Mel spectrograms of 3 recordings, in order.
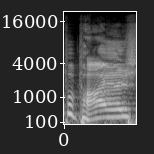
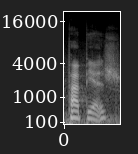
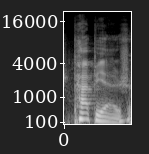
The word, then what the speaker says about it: Papież: papay to the pro did I say it right not even close no all right how do you say your last name let's start with that papage papage papage on the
